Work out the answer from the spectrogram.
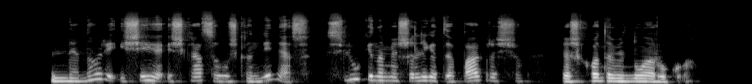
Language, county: Lithuanian, Utena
